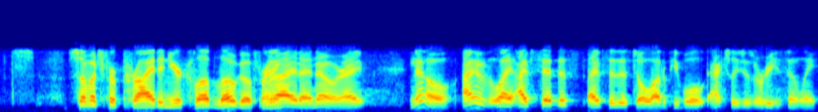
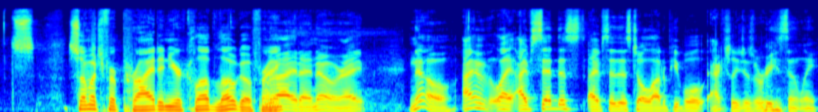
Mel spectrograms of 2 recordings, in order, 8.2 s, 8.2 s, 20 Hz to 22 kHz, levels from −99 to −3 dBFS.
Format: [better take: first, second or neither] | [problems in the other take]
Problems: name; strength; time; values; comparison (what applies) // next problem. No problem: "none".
second | phone-call audio; nothing above 3.5 kHz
